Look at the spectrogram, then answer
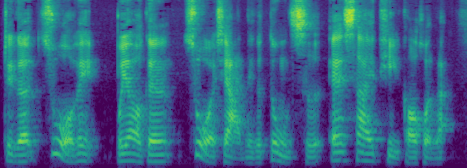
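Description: A man from Tianjin with a Tianjin accent, teaching spoken English in a chatty style and drawing out words slowly to demonstrate them. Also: mid-range voice. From Tianjin, China. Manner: drawn-out slow demonstrations of words; lively and chatty.

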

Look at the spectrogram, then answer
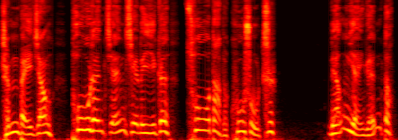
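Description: A man narrating an audiobook with slow, dramatic storytelling. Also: high-pitched, animated, darkish tone, dry recording, studio quality.

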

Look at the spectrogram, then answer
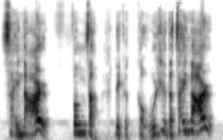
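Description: A woman voicing a brash, fierce man in an audiobook story, shouting urgently in a raised voice. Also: medium pitch, expressive, normal speed, slightly rough, faint music behind, full character voice.

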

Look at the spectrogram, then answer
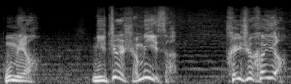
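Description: A man voicing a smooth-talking young man who keeps pleading and refuses to back down, over faint background music. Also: a little high, big pitch swings, brisk, voice pushed up. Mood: indignant. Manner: coaxing, then indignant.

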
